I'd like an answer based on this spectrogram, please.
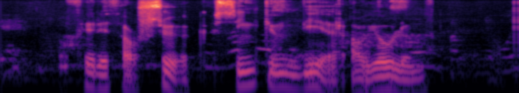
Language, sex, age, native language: Icelandic, male, 15, Icelandic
